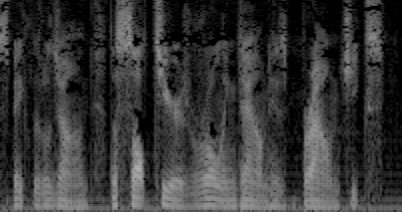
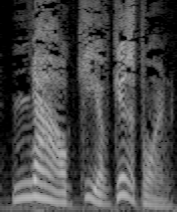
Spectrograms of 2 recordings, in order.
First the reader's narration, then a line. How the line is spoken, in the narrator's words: cried he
